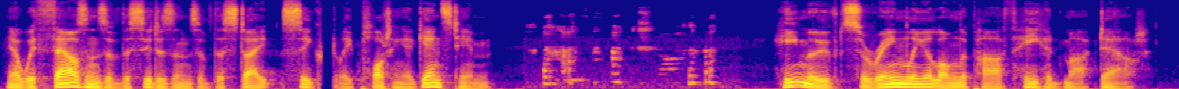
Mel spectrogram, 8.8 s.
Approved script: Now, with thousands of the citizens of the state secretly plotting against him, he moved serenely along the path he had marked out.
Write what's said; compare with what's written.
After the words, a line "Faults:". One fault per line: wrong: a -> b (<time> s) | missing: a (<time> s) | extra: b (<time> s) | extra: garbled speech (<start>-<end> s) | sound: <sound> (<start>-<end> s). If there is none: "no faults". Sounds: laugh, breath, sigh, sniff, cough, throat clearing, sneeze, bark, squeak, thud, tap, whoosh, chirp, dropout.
Now, with thousands of the citizens of the state secretly plotting against him, he moved serenely along the path he had marked out.
Faults:
sound: dropout (2.4-2.5 s)
sound: laugh (3.9-5.5 s)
